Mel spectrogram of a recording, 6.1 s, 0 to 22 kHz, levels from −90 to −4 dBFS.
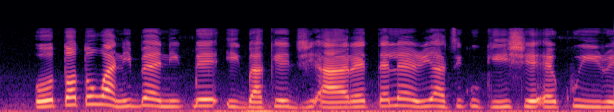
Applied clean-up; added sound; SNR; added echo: none; Thunder / Rain; 13 dB; none.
